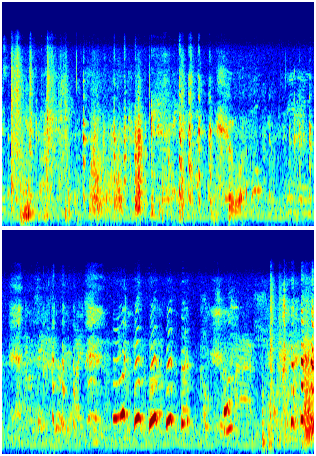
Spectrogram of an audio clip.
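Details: A male stud Alaskan Malamute courts the household female in mating season with rapid, yodeling woo-woo vocalizing and whines; she seems unimpressed.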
